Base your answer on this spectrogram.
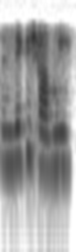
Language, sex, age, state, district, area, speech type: Hindi, female, 45-60, Madhya Pradesh, Gwalior, rural, conversation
